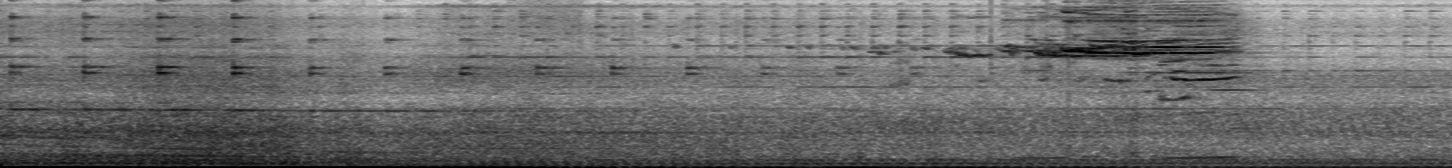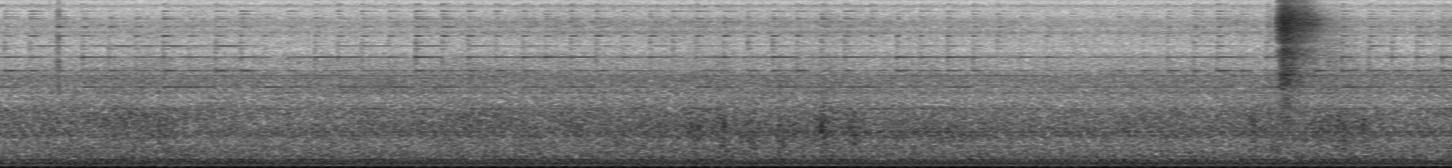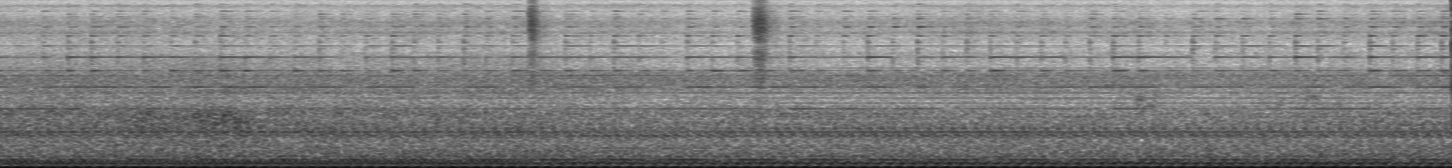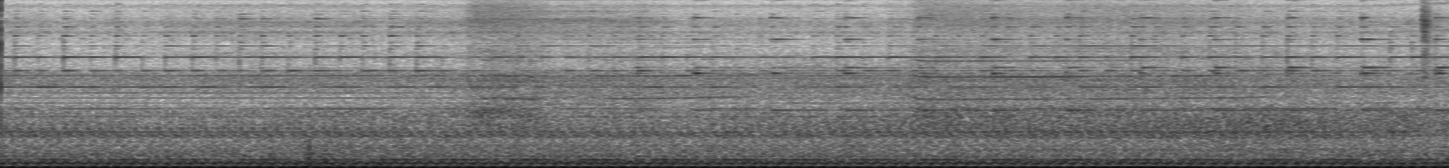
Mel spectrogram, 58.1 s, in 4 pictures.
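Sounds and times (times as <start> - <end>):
train rolling noise: 0.0 - 58.0
train brakes squealing: 4.3 - 13.2, 27.2 - 28.1, 36.5 - 36.8, 48.1 - 50.6
air hiss: 48.2 - 49.7.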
